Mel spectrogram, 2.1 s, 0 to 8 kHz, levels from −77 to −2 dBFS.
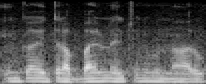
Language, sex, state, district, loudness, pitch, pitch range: Telugu, male, Telangana, Hyderabad, -17 LUFS, 100 Hz, 95-105 Hz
